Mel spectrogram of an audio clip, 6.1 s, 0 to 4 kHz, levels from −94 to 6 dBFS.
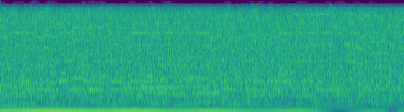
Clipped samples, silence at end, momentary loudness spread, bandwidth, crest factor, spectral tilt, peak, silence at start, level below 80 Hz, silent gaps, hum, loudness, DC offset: under 0.1%; 0 s; 1 LU; 4 kHz; 16 dB; -7.5 dB/octave; -2 dBFS; 0 s; -44 dBFS; none; none; -17 LUFS; 6%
